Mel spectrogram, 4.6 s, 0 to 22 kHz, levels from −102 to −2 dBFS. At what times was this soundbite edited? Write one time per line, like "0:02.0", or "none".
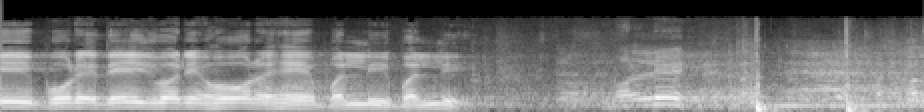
none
